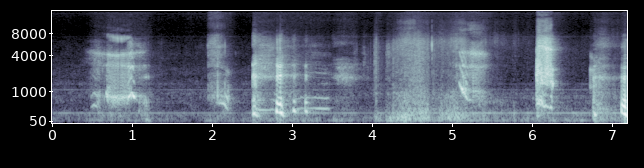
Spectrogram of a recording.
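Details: An 8-month-old baby makes a series of short, forced cough-like bursts mixed with voiced squeals, playfully copying her sick dad's cough.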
